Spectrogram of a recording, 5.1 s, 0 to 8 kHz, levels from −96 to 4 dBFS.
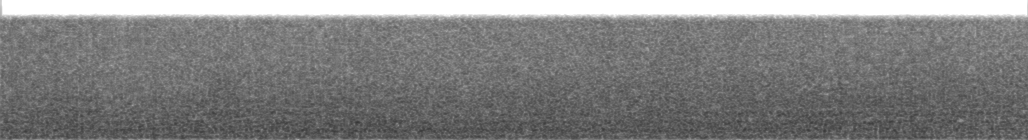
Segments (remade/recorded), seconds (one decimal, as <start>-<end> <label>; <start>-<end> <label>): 0.0-1.9 remade; 1.9-4.1 recorded; 4.1-5.1 remade

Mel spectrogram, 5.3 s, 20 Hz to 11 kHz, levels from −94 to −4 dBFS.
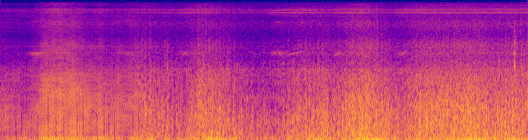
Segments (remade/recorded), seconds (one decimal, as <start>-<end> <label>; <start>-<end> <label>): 0.0-1.4 remade; 1.4-5.3 recorded

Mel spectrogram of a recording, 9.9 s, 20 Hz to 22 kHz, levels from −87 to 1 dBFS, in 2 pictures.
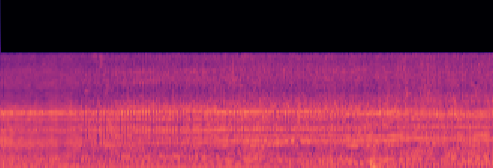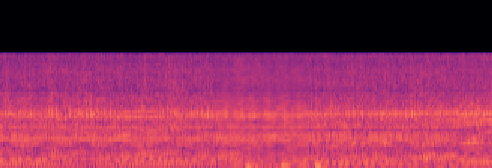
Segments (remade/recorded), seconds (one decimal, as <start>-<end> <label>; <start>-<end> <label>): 0.0-0.8 remade; 0.8-7.1 recorded; 7.1-8.0 remade; 8.0-9.9 recorded

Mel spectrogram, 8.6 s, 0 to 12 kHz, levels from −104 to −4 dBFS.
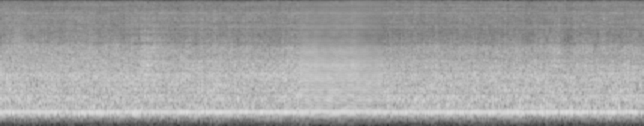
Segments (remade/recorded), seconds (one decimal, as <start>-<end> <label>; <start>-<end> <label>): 0.0-4.0 recorded; 4.0-5.1 remade; 5.1-8.6 recorded

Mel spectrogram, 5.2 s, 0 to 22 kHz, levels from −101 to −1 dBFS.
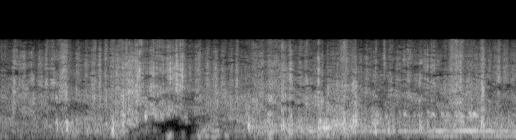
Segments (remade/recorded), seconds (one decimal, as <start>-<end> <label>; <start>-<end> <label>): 0.0-0.7 remade; 0.7-5.2 recorded

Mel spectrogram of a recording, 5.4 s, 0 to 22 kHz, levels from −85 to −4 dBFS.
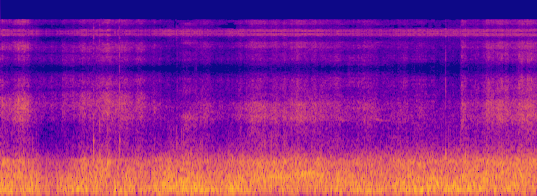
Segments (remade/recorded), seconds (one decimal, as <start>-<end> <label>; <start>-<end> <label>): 0.0-5.4 recorded

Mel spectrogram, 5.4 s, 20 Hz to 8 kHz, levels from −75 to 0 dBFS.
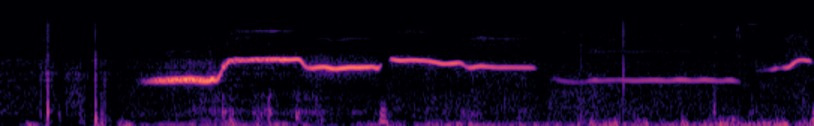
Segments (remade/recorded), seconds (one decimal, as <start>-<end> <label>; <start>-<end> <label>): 0.0-1.9 remade; 1.9-5.4 recorded

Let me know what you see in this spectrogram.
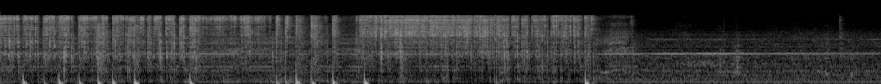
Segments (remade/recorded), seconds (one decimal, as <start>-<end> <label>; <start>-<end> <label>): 0.0-4.1 remade; 4.1-6.1 recorded; 6.1-8.8 remade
